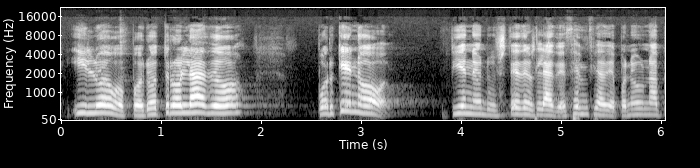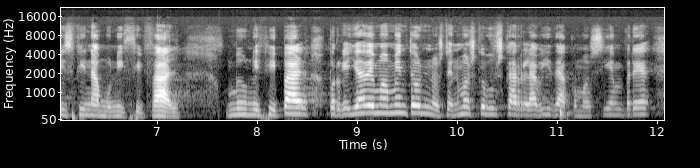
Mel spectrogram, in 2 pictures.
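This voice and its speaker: Fairly slow pace with lively intonation. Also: woman, fairly high pitch for a woman. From Valencia, Spain. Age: 60s. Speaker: neighbour speaking at a city council meeting. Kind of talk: public address at a council plenary. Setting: council chamber. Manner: animated, confrontational.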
